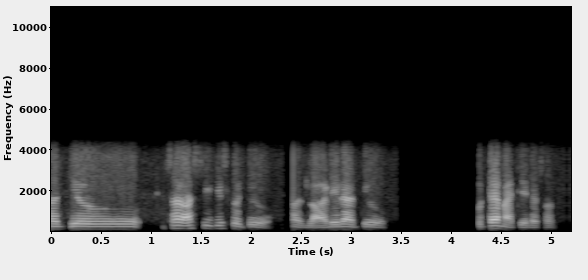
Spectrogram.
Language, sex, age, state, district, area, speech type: Nepali, male, 18-30, West Bengal, Darjeeling, rural, conversation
